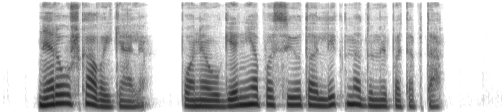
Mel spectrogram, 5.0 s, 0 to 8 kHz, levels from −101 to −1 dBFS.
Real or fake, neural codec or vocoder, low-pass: real; none; 7.2 kHz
